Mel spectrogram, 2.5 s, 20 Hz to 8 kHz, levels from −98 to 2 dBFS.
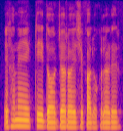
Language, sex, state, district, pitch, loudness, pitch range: Bengali, male, West Bengal, Alipurduar, 115 Hz, -19 LUFS, 115-135 Hz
